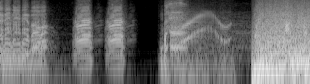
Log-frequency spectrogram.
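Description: Digitally warped audio of the Klasky Csupo logo's cartoon sound effects: two short wobbling boings about half a second in, then a zigzag pitch sweep. Near the end a loud, distorted blast starts as the next effect begins.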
